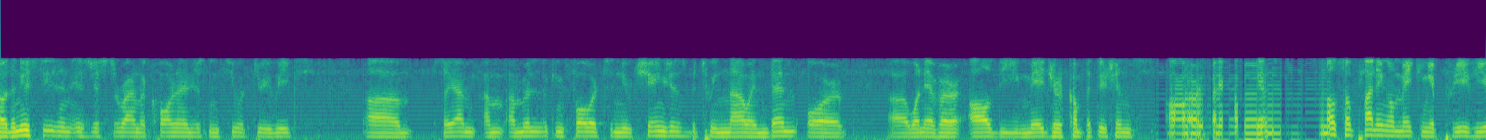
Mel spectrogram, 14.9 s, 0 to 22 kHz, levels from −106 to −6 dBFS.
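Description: It's a speech recording with two problems running the whole way through. There's a steady, raspy mains buzz sitting about 20 dB under the speech. The 60 Hz spacing points to sharp switching spikes, maybe from a dimmer, a rectifier or a missing shield, spraying harmonics well up the spectrum. On top of that, the speech has the gravelly, buzzy roughness of the GSM full-rate codec, which fits the old 13 kbps mobile codec. Its pulse-driven vocal-tract model clearly smears the voice, and nothing survives above about 3.8 kHz, so everything sounds muffled.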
